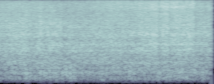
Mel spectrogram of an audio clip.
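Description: Steady road traffic noise from cars and engines on a busy road.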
